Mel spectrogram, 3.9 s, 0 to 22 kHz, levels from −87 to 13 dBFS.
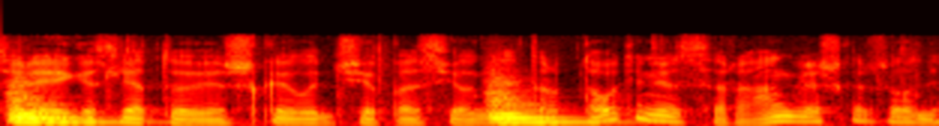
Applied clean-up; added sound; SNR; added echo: none; Bowed string instrument; -1 dB; none.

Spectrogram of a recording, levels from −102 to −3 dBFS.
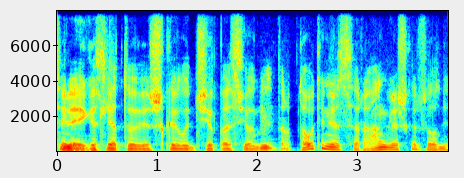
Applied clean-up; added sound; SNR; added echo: neural mask model DeepFilterNet 3.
